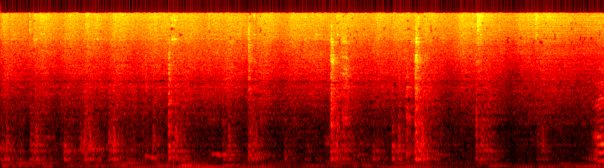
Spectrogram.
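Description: Black pepper, cumin and garlic paste sizzles and fries in a pan while being stirred, with steady crackling and repeated scraping strokes throughout, no voices.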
